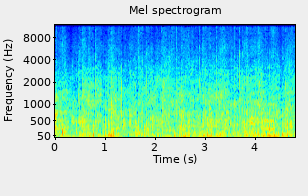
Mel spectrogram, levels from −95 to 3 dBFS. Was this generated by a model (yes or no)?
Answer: yes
